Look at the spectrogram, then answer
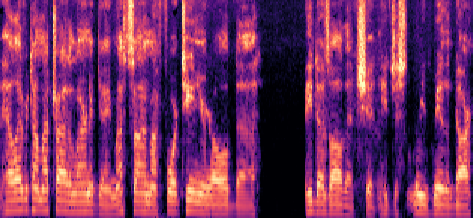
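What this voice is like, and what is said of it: Southern US drawl. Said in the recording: “I got a southern drawl”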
